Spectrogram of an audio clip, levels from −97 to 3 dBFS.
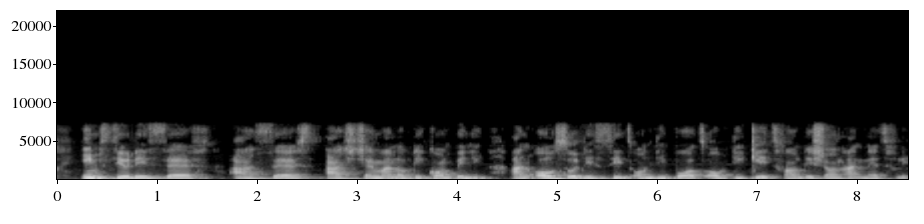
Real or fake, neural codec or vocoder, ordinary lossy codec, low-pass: fake; codec, 16 kHz, 8 kbps, FunCodec, trained on LibriTTS, 25 frames a second; none; 7.2 kHz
